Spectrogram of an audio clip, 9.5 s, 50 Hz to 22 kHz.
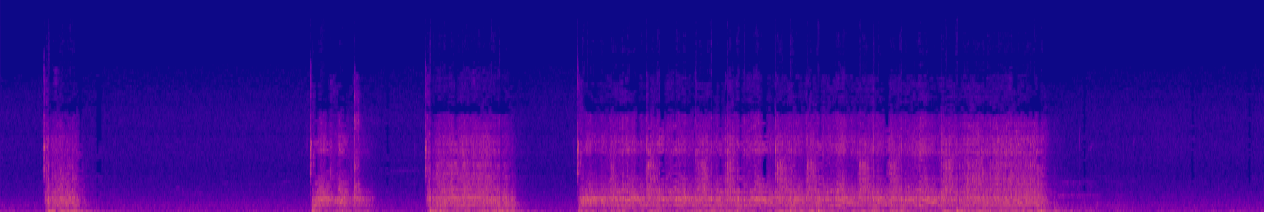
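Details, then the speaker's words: Roughly 40-year-old 1980s 750 V-twin motorcycle: several short starter bursts then a long three-second crank, engine never fires; owner suspects the common 80s 750 starting issue, crankcase cover seal needing work. "I did some research, and it looks like this is the starting issue that plagues all 80s 750s."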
